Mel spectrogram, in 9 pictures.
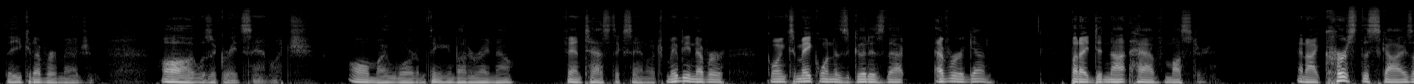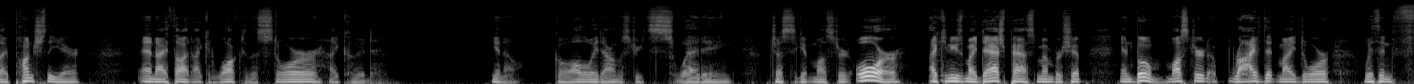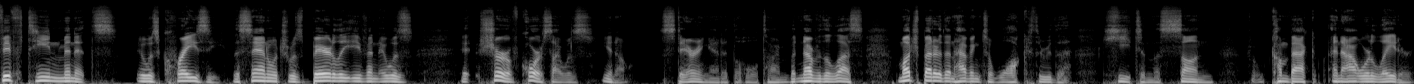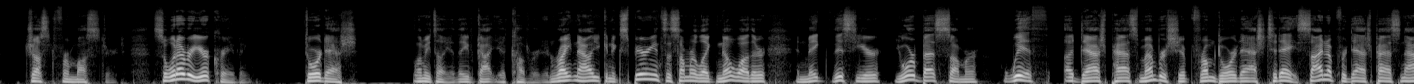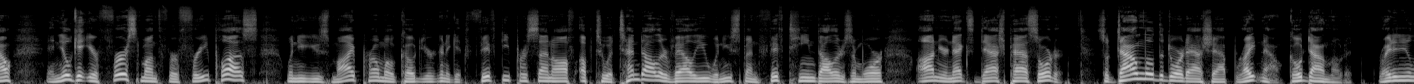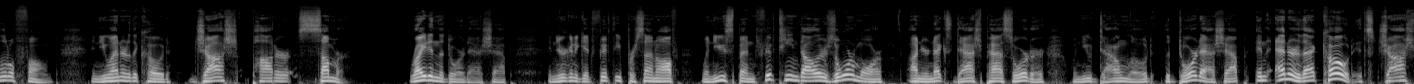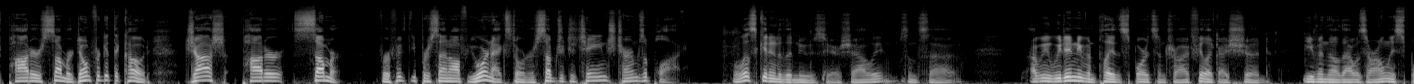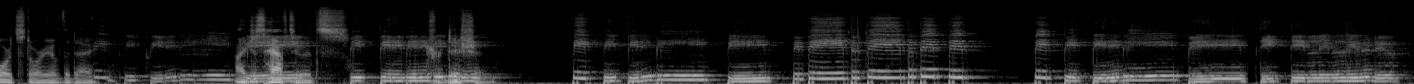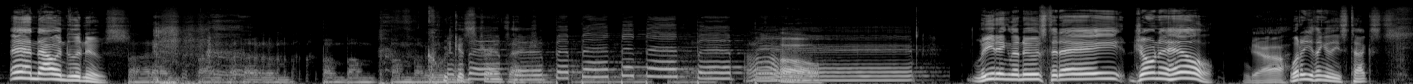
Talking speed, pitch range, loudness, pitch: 170 wpm, 110-165 Hz, -22 LUFS, 135 Hz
